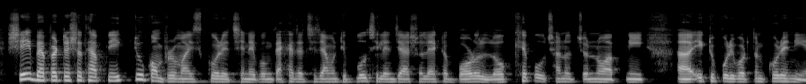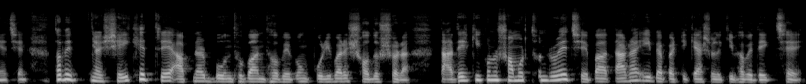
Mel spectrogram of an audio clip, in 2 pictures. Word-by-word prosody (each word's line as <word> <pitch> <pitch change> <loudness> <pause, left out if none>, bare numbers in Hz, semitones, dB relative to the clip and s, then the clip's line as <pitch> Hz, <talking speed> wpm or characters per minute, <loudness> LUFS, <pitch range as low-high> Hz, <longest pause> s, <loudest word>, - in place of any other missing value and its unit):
সেই 240 +2 +7
ব্যাপারটার 185 0 +5
সাথে 185 -1 +2
আপনি 170 - -5
একটু 195 +4 -4
কম্প্রোমাইজ 130 -4 -1
করেছেন 125 -2 -1
এবং 125 +2 -4
দেখা 120 +4 0
যাচ্ছে 125 0 -5
যেমনটি 130 0 -2
বলছিলেন 145 -4 -1
যে 130 - +1
আসলে 130 +1 -4
একটা 125 0 -6
বড় 125 +2 +3 0.2
লক্ষ্যে 120 +7 -1
পৌঁছানোর 130 -4 -4
জন্য 125 +1 -1 0.2
আপনি 245 0 -3 0.5
আ - - +9 0.2
একটু 155 - -2
পরিবর্তন 135 0 0
করে 145 -1 +3
নিয়েছেন। 215 +2 -2 0.3
তবে 225 +1 +6 0.3
আ - - +2
সেইক্ষেত্রে 190 +4 +1 0.2
আপনার 150 +5 -2
বন্ধু-বান্ধব 135 -1 -1
এবং 140 +3 -6
পরিবারের 135 +2 0
সদস্যরা, 125 0 0 0.4
তাদের 180 +1 +3
কি 205 - +2
কোন 200 - +6
সমর্থন 185 +2 +1
রয়েছে 225 +2 +3
বা 140 - +3
তারা 145 +6 +3
এই 170 - 0
ব্যাপারটিকে 140 - -2
আসলে 120 -1 -3
কিভাবে 120 -1 -2
দেখছে? 215 0 -2
140 Hz, 165 wpm, -25 LUFS, 125-185 Hz, 0.5 s, আ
